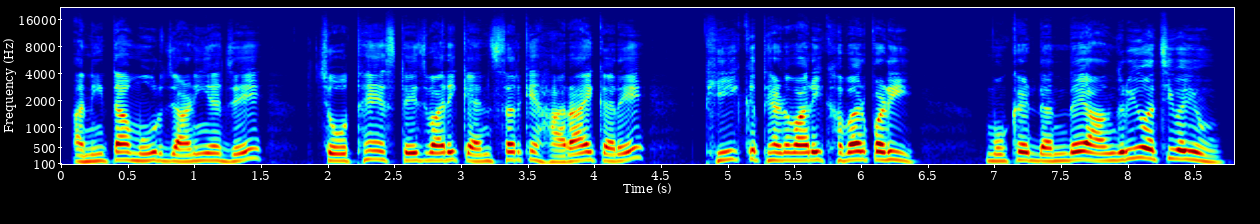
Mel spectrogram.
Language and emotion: Sindhi, surprised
